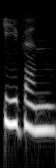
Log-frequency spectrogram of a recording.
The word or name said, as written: even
